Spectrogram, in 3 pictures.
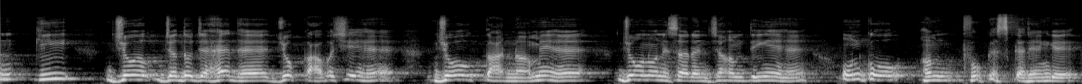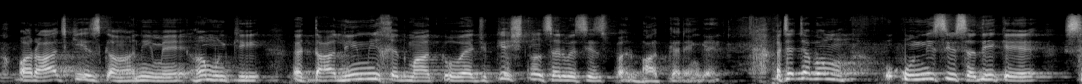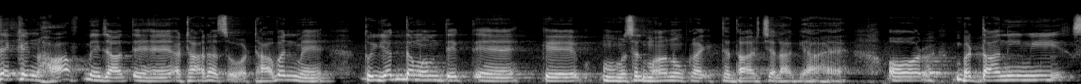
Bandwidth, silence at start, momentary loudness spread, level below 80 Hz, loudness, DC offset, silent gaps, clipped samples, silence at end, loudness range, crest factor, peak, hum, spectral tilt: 11.5 kHz; 0 s; 7 LU; -56 dBFS; -16 LUFS; under 0.1%; none; under 0.1%; 0 s; 2 LU; 16 dB; 0 dBFS; none; -5.5 dB/octave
